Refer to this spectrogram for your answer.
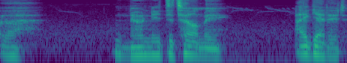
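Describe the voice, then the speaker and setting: A man with a very deep, low pitch adopts a put-on character voice and talks at a moderate pace. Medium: fan dub. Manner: casual, teasing, lighthearted.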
